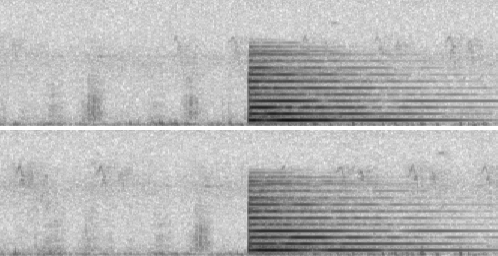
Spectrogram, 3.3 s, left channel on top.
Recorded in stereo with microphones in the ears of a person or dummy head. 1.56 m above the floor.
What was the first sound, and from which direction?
A piano, 5° right (ahead or behind).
